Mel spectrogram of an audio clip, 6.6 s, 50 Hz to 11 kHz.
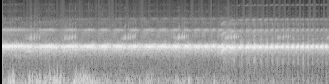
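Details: At Shaw Nature Reserve, Missouri, in April 2019, an American toad gives a long, steady, high musical trill that holds one pitch without pause.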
